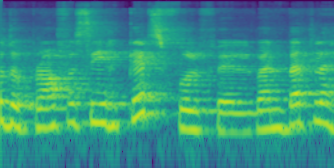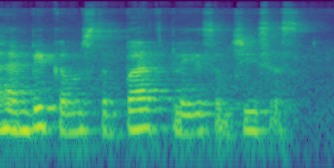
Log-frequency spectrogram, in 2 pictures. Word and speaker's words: Bethlehem: In Hebrew, the city's name is pronounced Bethlehem.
